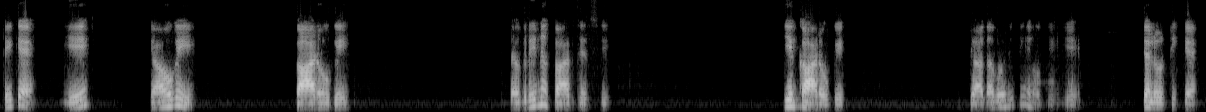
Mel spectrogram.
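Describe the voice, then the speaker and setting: A man's voice: a little high, dry recording. Hindi-speaking male teacher explaining patiently. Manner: explains with everyday examples and keeps checking understanding. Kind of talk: classroom chemistry lecture.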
